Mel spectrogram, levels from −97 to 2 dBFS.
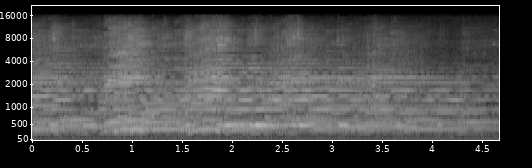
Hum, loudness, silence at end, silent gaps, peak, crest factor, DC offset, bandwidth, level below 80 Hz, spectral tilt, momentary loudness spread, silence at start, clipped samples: none; -32 LUFS; 0 s; none; -18 dBFS; 16 dB; under 0.1%; 16 kHz; -70 dBFS; -0.5 dB/octave; 10 LU; 0 s; under 0.1%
